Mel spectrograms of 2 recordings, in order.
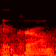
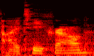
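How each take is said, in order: First: IT is spoken as the single word 'it'. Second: IT is spoken as two separate letters. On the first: The speaker calls it wrong. "not It Crowd" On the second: The speaker calls it right. "as as you really should be said"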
